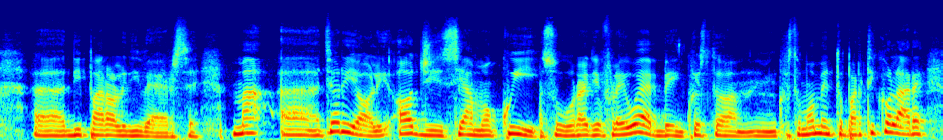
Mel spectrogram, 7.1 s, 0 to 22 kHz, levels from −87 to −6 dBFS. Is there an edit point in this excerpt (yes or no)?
yes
